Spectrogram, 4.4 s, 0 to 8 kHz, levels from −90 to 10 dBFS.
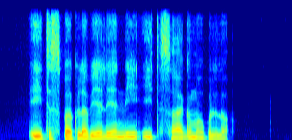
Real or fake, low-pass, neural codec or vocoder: fake; 7.2 kHz; codec, 16 kHz, 0.9 kbps, LongCat-Audio-Codec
